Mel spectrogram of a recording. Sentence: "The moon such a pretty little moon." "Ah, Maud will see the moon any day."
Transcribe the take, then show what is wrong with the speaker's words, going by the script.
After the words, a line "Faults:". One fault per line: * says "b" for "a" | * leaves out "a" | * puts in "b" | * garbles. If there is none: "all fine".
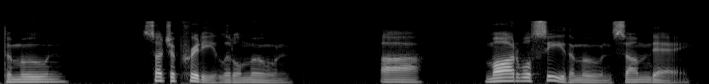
"The moon such a pretty little moon." "Ah, Maud will see the moon some day."
Faults:
* says "some" for "any"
